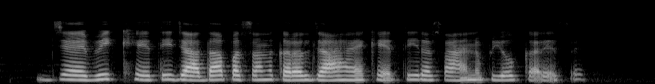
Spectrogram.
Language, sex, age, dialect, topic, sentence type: Magahi, female, 51-55, Central/Standard, agriculture, statement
